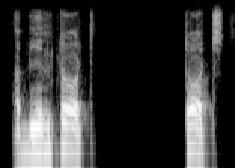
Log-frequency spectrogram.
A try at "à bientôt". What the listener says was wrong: No, I'm asking you, are you pronouncing letter T at the end? Is it supposed to be pronounced?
